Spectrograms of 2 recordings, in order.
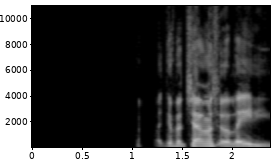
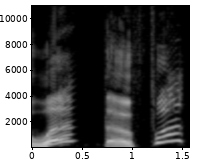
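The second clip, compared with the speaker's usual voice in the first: stunned disbelief; 4 dB louder, slower than usual. Real, not acted. Baffled by chat's question.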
